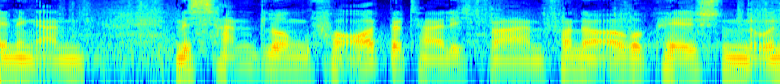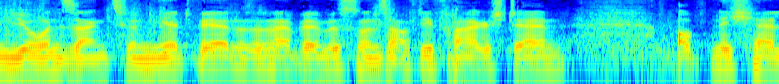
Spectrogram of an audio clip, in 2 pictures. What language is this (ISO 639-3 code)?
deu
